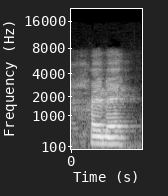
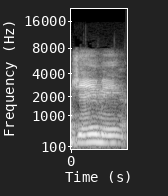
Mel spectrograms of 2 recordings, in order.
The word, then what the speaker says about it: Jaime: Is that how I'm pronouncing it? Yeah, Jaime. Jaime. You can call him Jamie. I mean, it all depends.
